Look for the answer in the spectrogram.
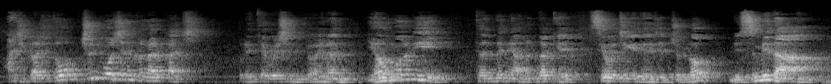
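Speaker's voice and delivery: ordinary talk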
